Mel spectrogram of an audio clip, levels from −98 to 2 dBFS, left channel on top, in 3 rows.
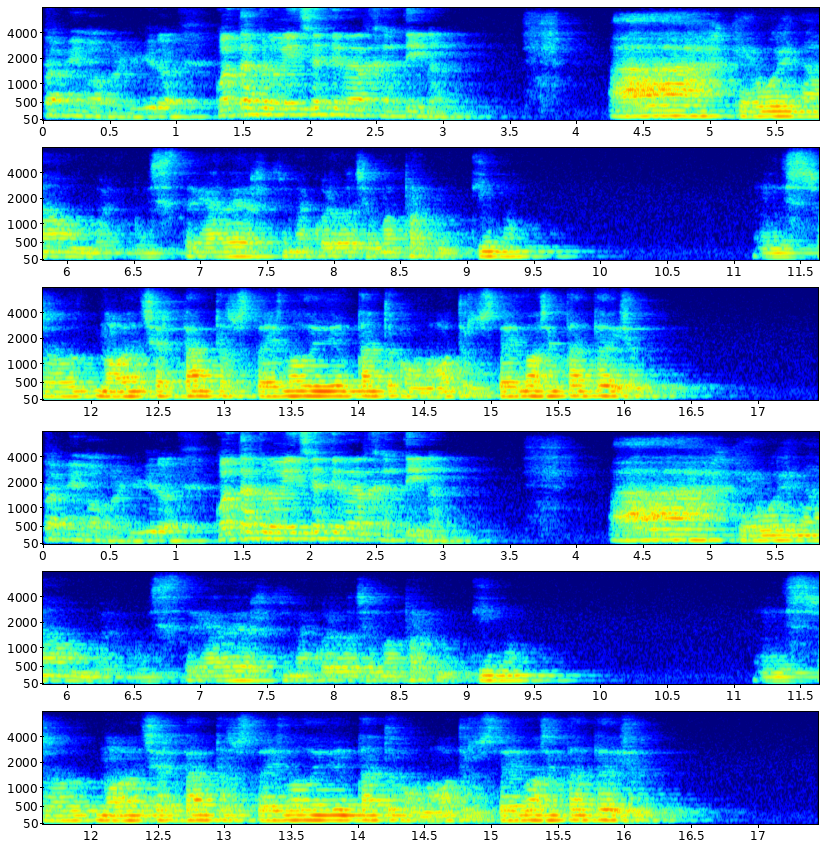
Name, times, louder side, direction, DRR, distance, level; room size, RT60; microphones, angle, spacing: voice 1, 0.0-3.0, equal, 10° right, -3 dB, 0.7 m, -34 dB
voice 2, 4.2-9.4 11.1-16.1, left 2 dB, 35° left, 4 dB, 0.4 m, -28 dB
3.1 x 2.7 x 4.0 m, 0.97 s
head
